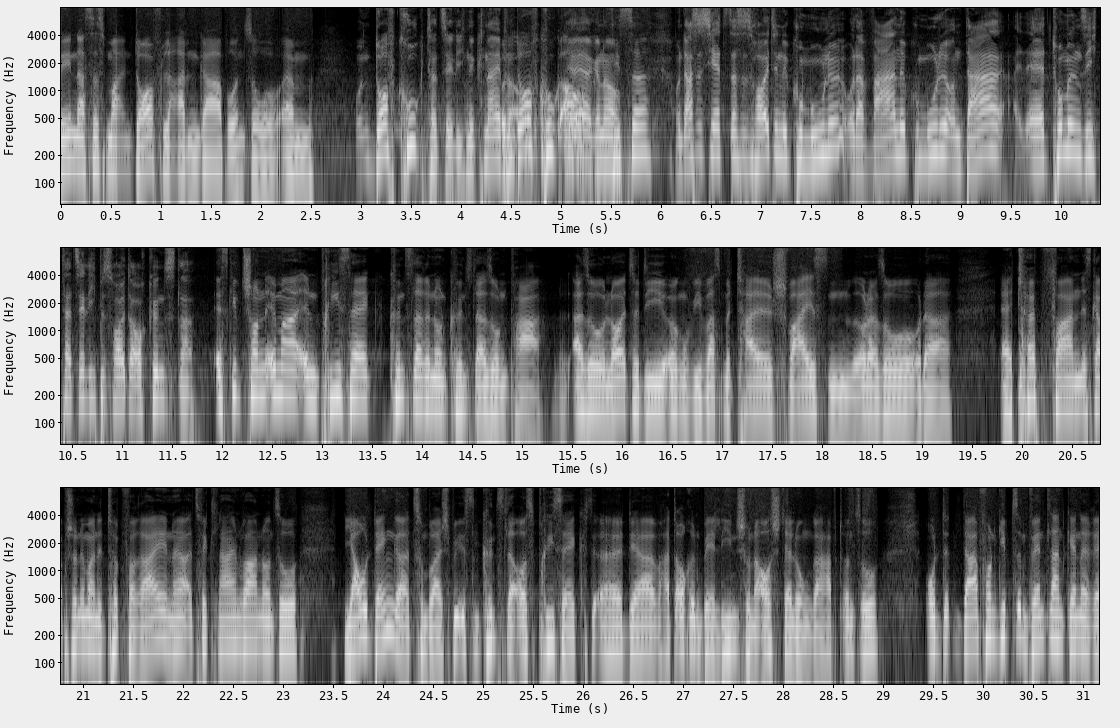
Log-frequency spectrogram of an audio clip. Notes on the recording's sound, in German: zum ersten Mal live auf einer Festivalbühne aufgenommen – genauer gesagt, auf der Wild Coast Stage des Hurricane Festivals.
